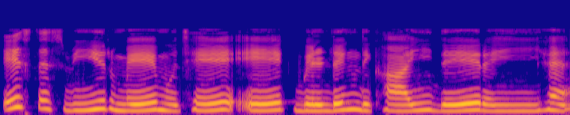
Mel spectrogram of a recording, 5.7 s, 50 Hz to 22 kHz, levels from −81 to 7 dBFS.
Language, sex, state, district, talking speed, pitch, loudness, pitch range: Hindi, female, Madhya Pradesh, Katni, 105 wpm, 225 Hz, -13 LUFS, 215-245 Hz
